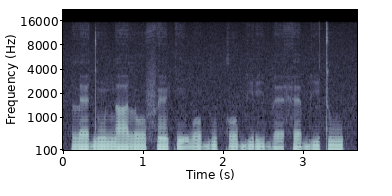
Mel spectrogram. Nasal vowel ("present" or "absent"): present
